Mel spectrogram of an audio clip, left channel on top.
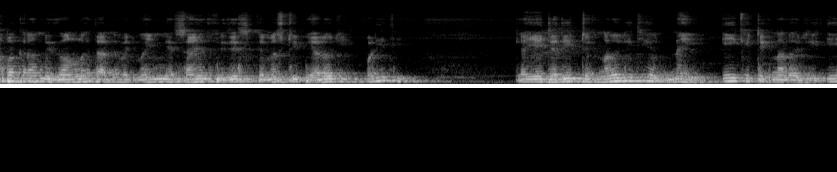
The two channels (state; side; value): silent; right; 62 dB below the other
